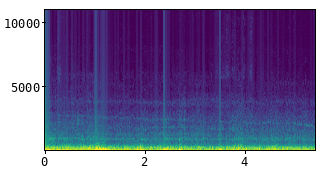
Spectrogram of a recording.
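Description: A motorcycle engine hums steadily nearby.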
